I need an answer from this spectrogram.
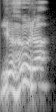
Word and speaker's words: Yehuda: that you are Judah Yehuda is the actual way you should pronounce that is that this is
